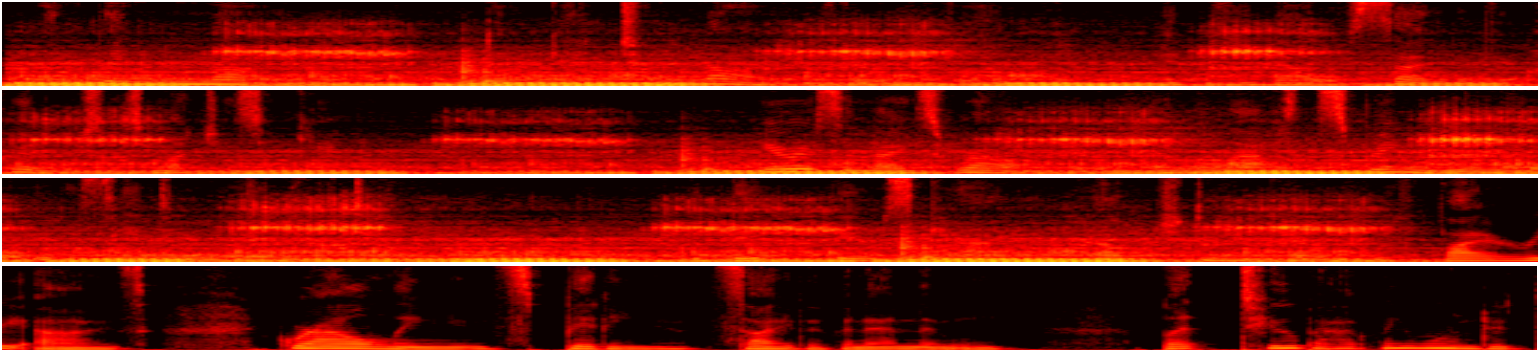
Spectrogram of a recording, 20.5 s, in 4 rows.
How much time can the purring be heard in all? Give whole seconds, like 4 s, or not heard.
15 s.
